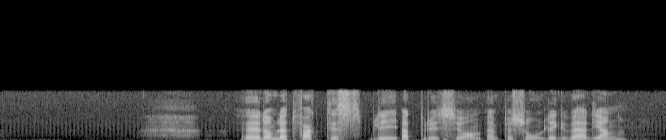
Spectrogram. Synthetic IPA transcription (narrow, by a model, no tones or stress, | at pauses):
ɖ̪ɔmlɛt̪ːfak̚t̪ʰɪskt̪bliːʔat̪̚bɾyːt̪sɛjɔmːɛnpʰæʂuːnlɪɡvɛːɖjan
